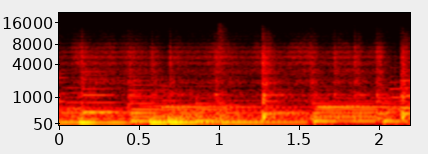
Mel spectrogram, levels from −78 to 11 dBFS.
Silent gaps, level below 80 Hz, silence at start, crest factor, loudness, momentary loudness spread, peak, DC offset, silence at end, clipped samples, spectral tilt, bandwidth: none; -30 dBFS; 0 s; 14 dB; -23 LUFS; 6 LU; -8 dBFS; under 0.1%; 0 s; under 0.1%; -7 dB/octave; 11 kHz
